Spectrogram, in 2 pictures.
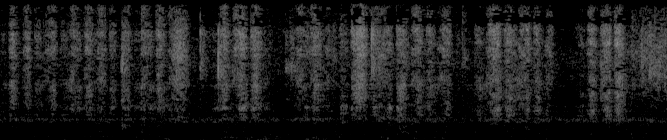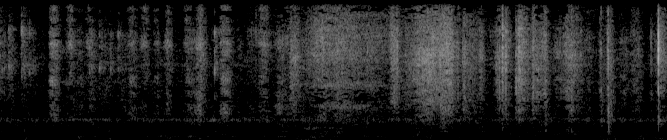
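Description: Faint scratching of a pen writing on paper, in near silence.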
